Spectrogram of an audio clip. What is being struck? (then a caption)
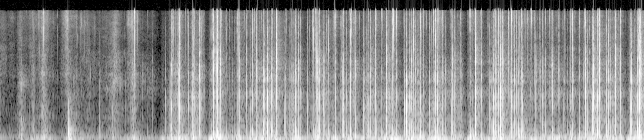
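Tinplate food can with paper label. A full tinplate can of Bonduelle corn with a paper label is turned in the hands while long nails tap and scratch its rim and labelled side. A few soft, sparse taps give way after about two seconds to a dense run of quick, dry, bright clicks and scratchy rustles with almost no ring.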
